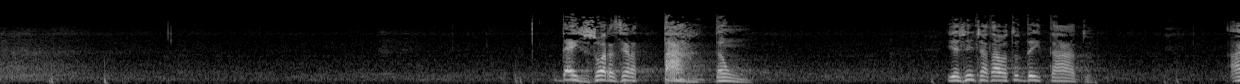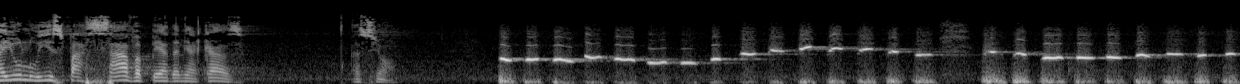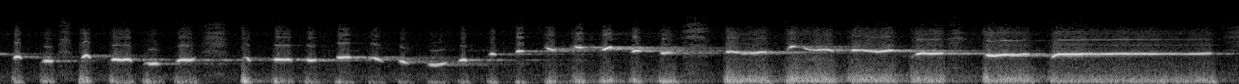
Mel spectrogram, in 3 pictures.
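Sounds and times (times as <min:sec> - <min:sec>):
speech: 0:05.6 - 0:06.5, 0:09.5 - 0:11.0, 0:12.3 - 0:15.0, 0:15.9 - 0:16.4
man whistling a melody while walking along the street: 0:17.4 - 0:37.1.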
